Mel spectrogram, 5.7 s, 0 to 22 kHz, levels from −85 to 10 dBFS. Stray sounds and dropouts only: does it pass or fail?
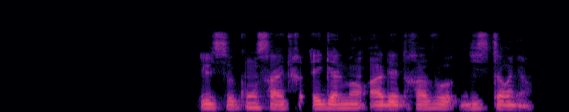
pass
